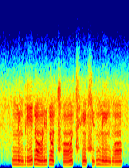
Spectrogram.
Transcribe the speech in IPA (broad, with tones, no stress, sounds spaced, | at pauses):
ŋ͡m ẽ˧ ɡ͡b eː˩˥ ɗ õː˧ ɾ y˧ ɗ õ˧ t͡sʰ õː˩˥ t͡sʰ ẽ˧ s y˩˥ ŋ͡m ẽː˧ ɡ͡b õ˧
